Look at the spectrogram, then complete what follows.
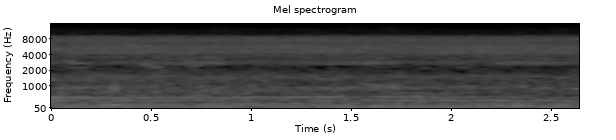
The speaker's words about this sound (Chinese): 现在我录音的这个环境呢，非常的嘈杂，你可以听到知了的叫声，听到各种鸟在叫，远处的一些汽车的声音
